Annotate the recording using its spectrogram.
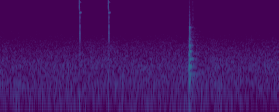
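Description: Short game menu clicks sound as windows open and close.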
